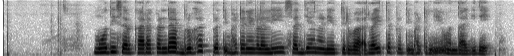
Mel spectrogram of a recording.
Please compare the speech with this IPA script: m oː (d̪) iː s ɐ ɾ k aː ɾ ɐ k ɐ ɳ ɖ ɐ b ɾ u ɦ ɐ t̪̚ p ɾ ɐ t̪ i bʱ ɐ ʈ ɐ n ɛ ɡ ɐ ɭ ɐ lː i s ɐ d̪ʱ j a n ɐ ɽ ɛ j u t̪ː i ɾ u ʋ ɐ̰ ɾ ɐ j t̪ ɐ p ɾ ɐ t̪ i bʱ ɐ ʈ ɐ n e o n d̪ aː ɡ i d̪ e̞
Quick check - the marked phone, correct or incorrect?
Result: correct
